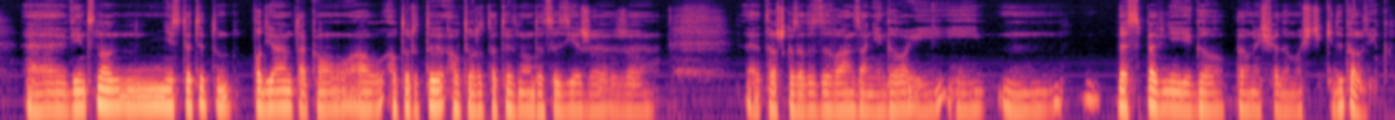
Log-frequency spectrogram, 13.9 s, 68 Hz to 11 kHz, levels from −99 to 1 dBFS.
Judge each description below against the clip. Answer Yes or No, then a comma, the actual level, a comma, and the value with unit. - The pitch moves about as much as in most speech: No, narrow, 1.9 semitones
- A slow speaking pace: Yes, slow, 100 wpm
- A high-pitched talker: No, low, 110 Hz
